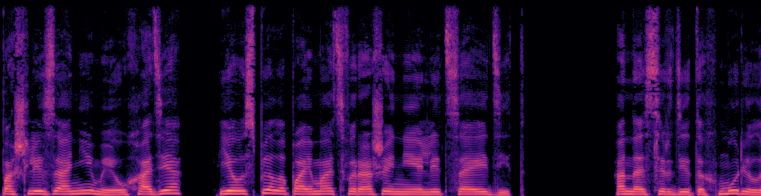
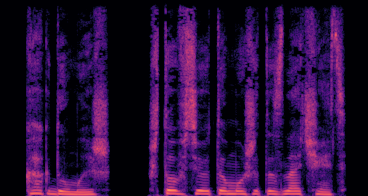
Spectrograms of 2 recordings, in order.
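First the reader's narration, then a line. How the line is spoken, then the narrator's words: Whispered question. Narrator (Russian): шепотом спросила меня Скарлетт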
